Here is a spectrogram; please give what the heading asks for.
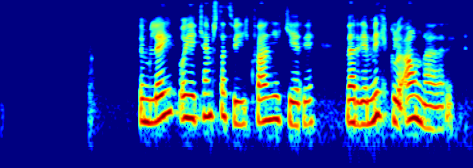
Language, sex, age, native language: Icelandic, female, 40-49, Icelandic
